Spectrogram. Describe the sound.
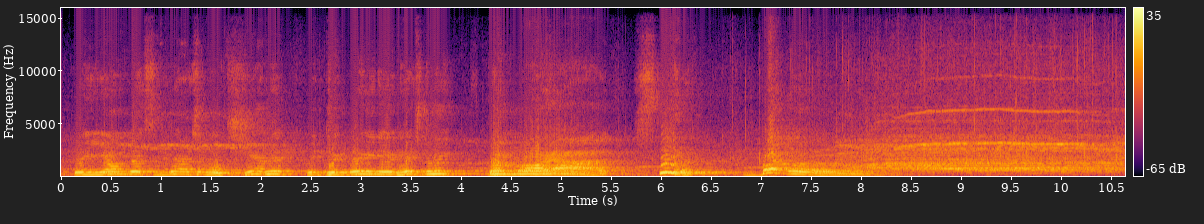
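A boxing crowd yells and cheers as the boxers walk toward the ring, many voices overlapping in strained shouts that rise and fall, then settle into a long sustained roar near the end.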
